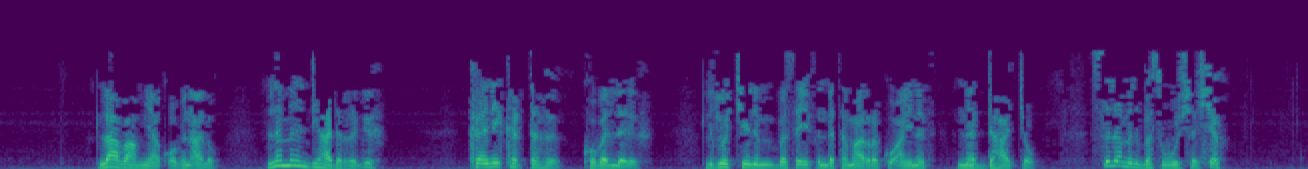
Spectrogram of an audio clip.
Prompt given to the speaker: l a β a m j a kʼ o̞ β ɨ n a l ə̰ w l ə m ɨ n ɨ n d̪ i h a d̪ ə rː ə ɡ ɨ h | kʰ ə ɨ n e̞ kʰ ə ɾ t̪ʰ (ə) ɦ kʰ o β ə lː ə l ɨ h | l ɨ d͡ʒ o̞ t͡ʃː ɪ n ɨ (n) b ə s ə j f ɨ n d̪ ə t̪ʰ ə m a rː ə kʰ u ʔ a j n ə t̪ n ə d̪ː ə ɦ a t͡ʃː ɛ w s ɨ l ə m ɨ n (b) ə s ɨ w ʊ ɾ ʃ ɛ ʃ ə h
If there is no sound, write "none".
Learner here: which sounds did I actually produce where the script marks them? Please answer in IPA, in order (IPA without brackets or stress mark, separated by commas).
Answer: ə, m, b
